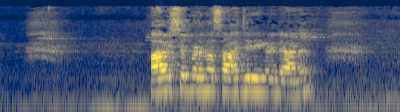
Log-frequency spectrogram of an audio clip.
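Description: A man speaking Malayalam, with a faint, harsh bird call in the background during the first second, before he speaks.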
